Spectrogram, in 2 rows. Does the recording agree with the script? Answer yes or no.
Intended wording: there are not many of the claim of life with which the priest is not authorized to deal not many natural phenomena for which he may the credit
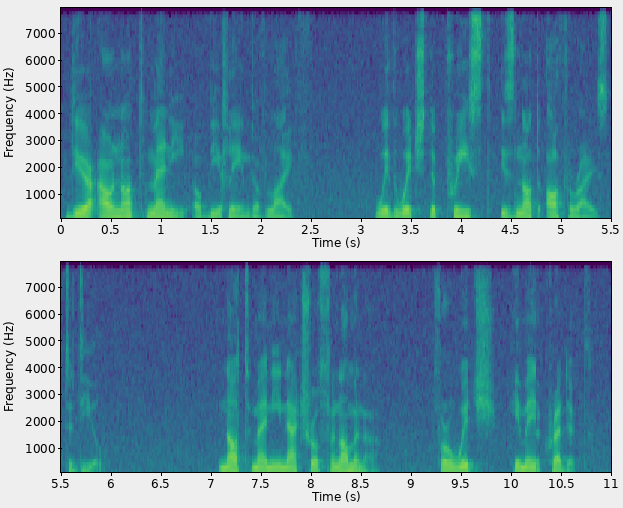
yes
